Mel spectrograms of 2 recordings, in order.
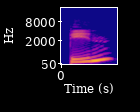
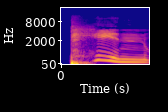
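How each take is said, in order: First: "bin" with no puff of air; child's softened pin; unaspirated. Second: "pin" with a strong airy puff on the p; breathy aspirated pin; puffy aspirated p. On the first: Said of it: "without that puff of air". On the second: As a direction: push air on the p of "pin". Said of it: "with that, like, real airy, puffy sound". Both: Shown as a demonstration.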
